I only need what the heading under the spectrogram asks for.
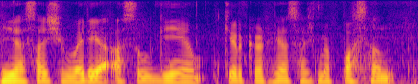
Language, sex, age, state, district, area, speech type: Kashmiri, male, 30-45, Jammu and Kashmir, Baramulla, rural, spontaneous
